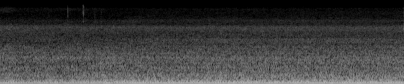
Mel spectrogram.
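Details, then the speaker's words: Old sealed RV rooftop air conditioner just recharged toward 50–60 psi, with about 75°F outside: steady low drone from compressor and fan with no rattles, surging or cycling; it is cooling again and refrigerant is heard in the coil. Normal operation. "I actually hear the refrigerant running through the coil right now."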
